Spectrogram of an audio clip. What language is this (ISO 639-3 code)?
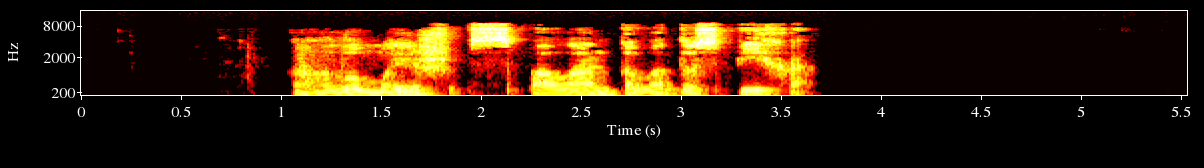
ukr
